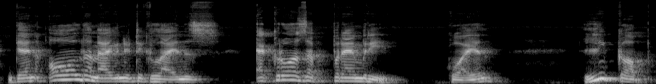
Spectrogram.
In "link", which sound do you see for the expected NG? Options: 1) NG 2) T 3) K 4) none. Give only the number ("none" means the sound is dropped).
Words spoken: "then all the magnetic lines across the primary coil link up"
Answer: 4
